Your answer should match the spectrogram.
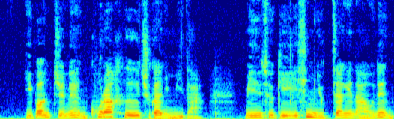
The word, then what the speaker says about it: קרח: 이번 주는 코라흐 주간입니다. 민수기 16장에 나오는 고라의 이름이 원어로는 코라흐입니다.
